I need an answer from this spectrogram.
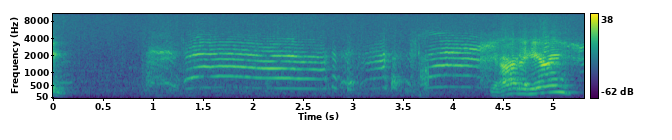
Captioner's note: baby crying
